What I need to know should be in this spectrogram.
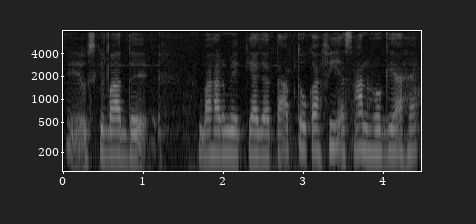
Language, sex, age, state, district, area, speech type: Urdu, female, 30-45, Bihar, Khagaria, rural, spontaneous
